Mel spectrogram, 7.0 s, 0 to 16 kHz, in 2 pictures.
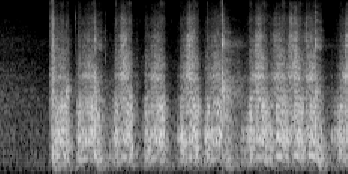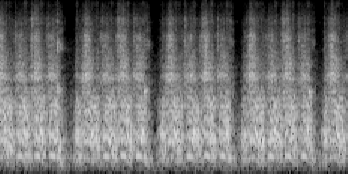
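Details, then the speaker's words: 1991 ex-military Land Rover 90 with a 2.5 naturally aspirated diesel that doesn't run, cold start possibly not working, cranked on starting fluid: even cranking at about three compression pulses a second with no firing at all. "little bit of resistance what not even a bang I"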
